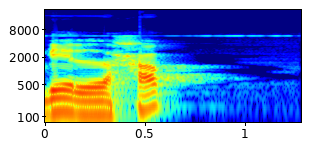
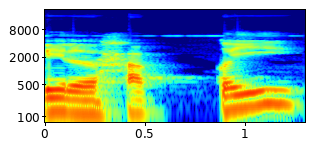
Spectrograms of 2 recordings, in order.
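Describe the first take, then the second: First: The last word ends on a consonant. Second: The last word ends with a short vowel. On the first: The reader stops at this word. "ketika berhenti" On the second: The reading continues without stopping. "di sini tulisannya"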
